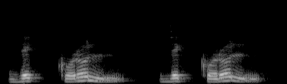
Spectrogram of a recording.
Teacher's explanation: You go from ra to lam directly.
